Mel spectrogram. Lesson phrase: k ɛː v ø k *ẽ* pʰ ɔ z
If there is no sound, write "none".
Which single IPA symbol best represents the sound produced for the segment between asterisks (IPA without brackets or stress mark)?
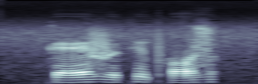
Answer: ẽ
